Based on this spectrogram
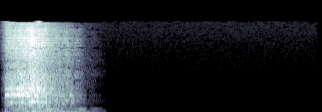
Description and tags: Sewing machine sound processed
Sewing machine
Recorded and processed in Audacity
factory, Hum, machine, machinery, mechanical, motor, sewing, whir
